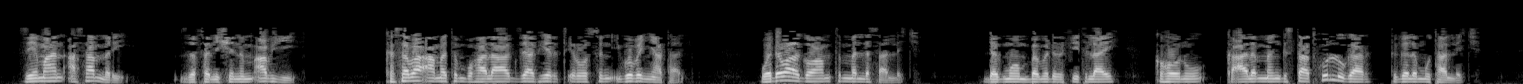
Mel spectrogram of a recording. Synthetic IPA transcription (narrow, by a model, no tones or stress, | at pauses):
ze̞mana̰samːɨɾi | zəfənɨʃɪnɨmːʔa̰βʒi | kʰəsəβaʔamət̪ɨmbəɦʷalaɨɡzijaβhe̞ɾt̪ʼiɾo̞sɨnjɪ̰ɡo̞βəɲːat̪ʰa̰l | wɔd̪əwaɡəwamt̪ʰɨmːəlːəsalːət͡ʃː | d̪əɡmo̞mbəmɨd̪ɨɾfit̪laj | kʰəɦo̞nu | kʰəʔaləmːəŋɡɨst̪ʰat̪hulːuɡaɾt̪ʰɨɡəlmːut̪ʰalːət͡ʃː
